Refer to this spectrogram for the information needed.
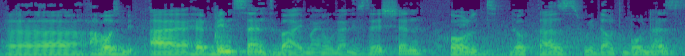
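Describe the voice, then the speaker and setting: A middle-aged man with a Burundian accent, speaking haltingly and hesitantly as a student being interviewed. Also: medium pitch, fairly even intonation, warm tone, slight background noise. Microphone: lapel.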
